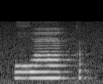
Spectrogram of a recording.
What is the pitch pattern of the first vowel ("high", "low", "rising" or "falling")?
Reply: high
